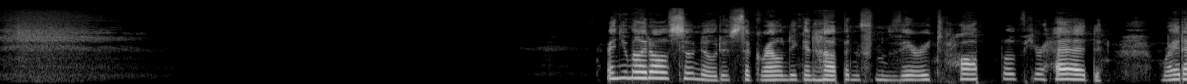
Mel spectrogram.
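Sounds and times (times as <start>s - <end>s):
slow breathing in and out: 0.0s - 1.8s, 5.2s - 5.9s, 11.0s - 11.6s
speech: 6.0s - 11.8s.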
